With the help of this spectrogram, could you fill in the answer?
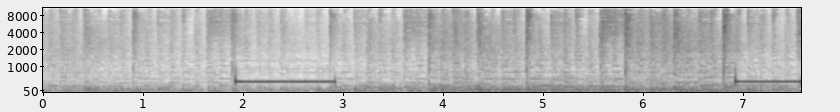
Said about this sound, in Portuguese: Vai, Manuel, atende o telefone.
